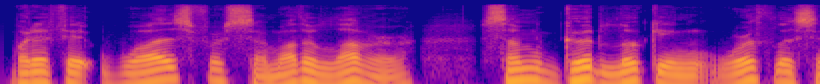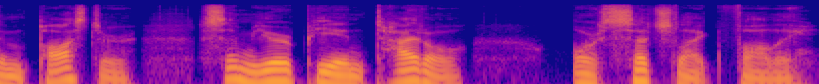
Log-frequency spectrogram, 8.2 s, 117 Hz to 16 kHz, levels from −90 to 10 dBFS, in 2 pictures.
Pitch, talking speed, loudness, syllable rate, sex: 110 Hz, 140 wpm, -18 LUFS, 4.6 syllables/s, male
